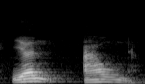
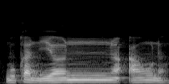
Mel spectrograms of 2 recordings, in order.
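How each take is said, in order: First: The n sound is pronounced clearly and distinctly. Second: The n sound is blurred and not distinct. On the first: The speaker calls it right. "harus jelas atau harus terang" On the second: The speaker calls it wrong.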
